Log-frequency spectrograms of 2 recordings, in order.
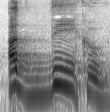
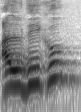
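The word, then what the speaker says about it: الديك: Addiku, not aldiku.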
